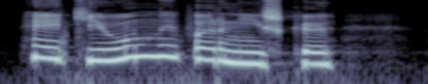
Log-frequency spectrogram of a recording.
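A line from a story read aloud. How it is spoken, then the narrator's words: Laughing. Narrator (Russian): засмеялся Дик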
